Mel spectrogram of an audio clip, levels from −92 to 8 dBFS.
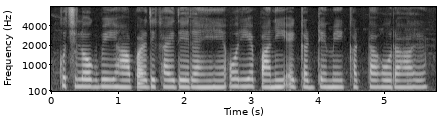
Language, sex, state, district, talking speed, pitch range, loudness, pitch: Hindi, female, Bihar, Purnia, 195 wpm, 230-245 Hz, -19 LUFS, 235 Hz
